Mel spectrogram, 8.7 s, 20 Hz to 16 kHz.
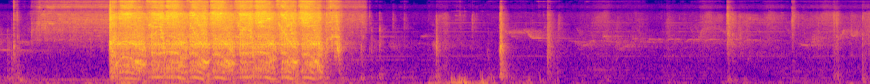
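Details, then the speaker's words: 41-year-old Porsche 944. Starter spins the engine steadily for about two seconds with no firing; cranks but no start, no spark and no fuel seen even with the spark plug out. "so we don't have no fuel or no spark I even took the spark plug out I ain't see no spark or no fuel at all"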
